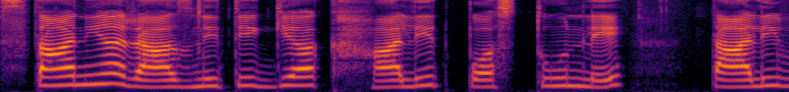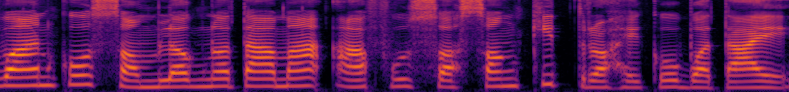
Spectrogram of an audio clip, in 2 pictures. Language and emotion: Nepali, neutral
